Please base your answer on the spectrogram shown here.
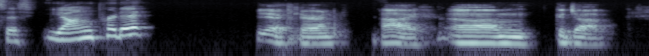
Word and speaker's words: Yongpradit: and I apologize if I mispronounce this, Yongpradit? Yeah, Karen. Hi. Good job. Thank you. Hi, everyone. My name is Yongpradit.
